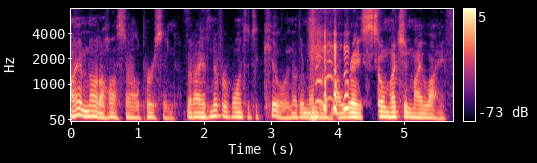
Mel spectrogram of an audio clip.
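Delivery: muttered under the breath, barely voiced. Voicing a character who mutters to himself at a rental clerk: muttering under breath.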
